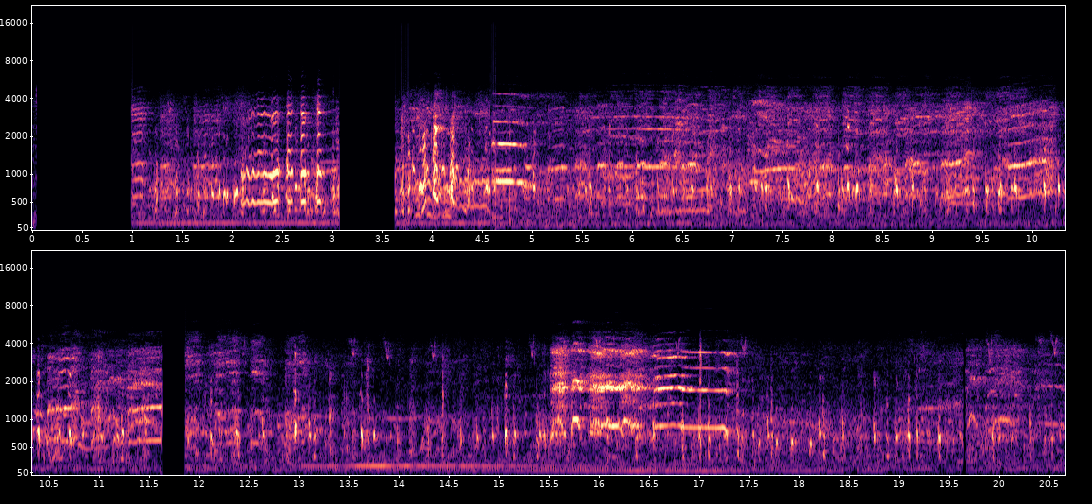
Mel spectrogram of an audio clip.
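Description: A rooster crows loudly outdoors.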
